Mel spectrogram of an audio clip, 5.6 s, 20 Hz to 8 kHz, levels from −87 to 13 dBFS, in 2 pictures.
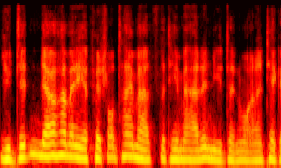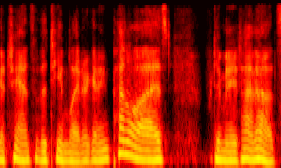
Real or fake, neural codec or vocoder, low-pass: fake; codec, 16 kHz, 8 kbps, FreqCodec, smaller model; 7.2 kHz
